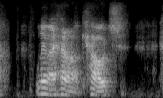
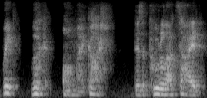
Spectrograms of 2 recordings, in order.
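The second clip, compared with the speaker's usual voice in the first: hushed awe; 3 semitones lower, 7 dB quieter than usual. Acted. Spotting a poodle, hushed.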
